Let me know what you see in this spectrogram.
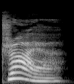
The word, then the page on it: drier: British English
